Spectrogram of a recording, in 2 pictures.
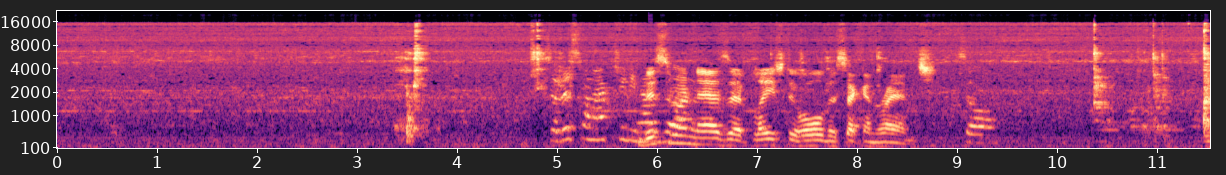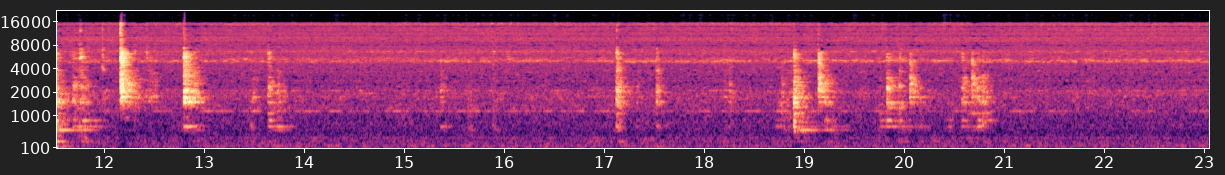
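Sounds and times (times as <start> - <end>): steady background hum: 0.0 - 23.0
wrenches clanking on metal fitting: 3.4 - 3.8, 4.7 - 8.5, 10.4 - 14.2, 15.0 - 16.4, 17.0 - 21.2.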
